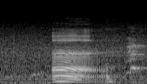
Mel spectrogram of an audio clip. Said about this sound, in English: I do apologize for my puppy. She does not want to be in her kennel right now.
